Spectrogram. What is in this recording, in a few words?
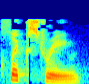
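"clickstream", English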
